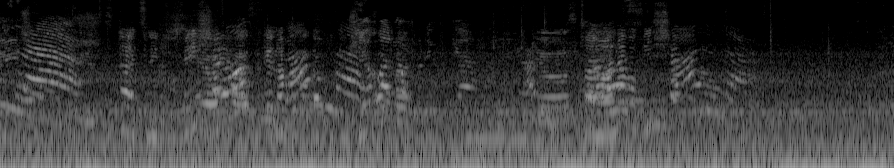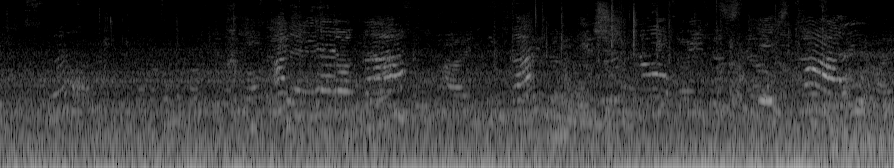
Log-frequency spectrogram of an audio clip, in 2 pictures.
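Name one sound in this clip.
Passengers chatter nearby.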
